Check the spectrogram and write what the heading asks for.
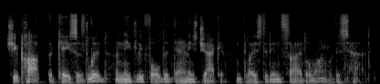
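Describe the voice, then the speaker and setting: A man narrating a thriller audiobook in a measured, steady way, close to the mic. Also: low voice, vocal fry, slightly rough, no echo.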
